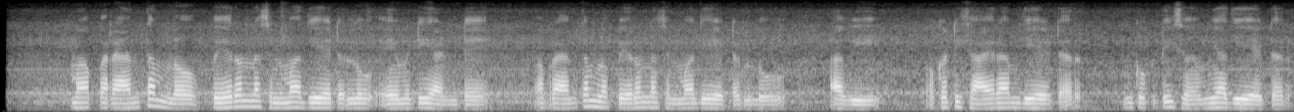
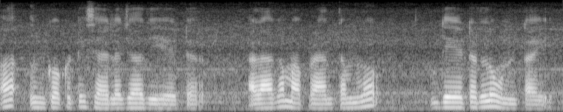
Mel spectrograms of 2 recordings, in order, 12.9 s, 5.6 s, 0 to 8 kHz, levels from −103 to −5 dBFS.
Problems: none marked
